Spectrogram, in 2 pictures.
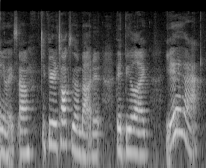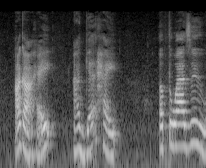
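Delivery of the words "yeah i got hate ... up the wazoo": terrible, very slow southern drawl. Imitating a YouTuber talking about getting hate: terrible southern accent. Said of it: "if they had a terrible southern accent".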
